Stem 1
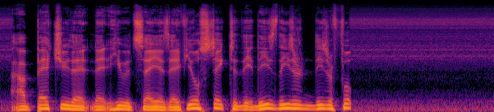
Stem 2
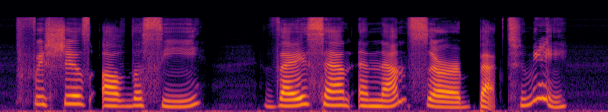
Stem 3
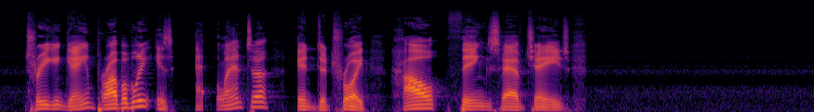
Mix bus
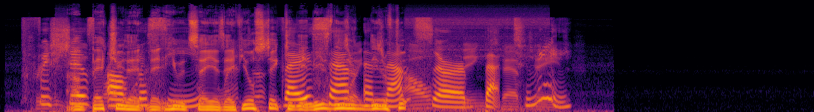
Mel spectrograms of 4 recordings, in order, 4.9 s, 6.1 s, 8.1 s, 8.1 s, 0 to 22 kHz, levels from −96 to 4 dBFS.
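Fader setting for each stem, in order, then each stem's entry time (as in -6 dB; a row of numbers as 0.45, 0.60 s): +2.5, -1.5, -8.0 dB; 0.55, 0.05, 0.00 s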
